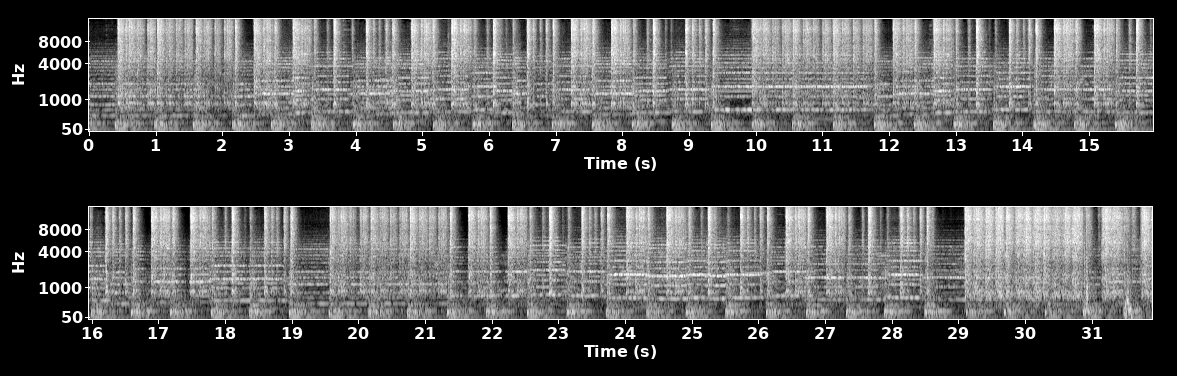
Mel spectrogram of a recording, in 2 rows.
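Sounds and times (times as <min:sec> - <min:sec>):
accordion band playing march: 0:00.0 - 0:31.9
drums beating: 0:00.0 - 0:31.9.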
